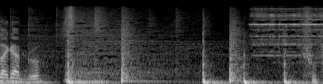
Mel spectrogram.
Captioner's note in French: son de cloche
